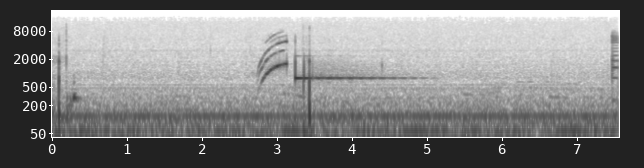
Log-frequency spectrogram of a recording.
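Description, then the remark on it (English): A short rising electronic chime with bright harmonics as headphones power on, followed by brief beeps signalling they are paired with an iPhone and a steady mid-pitched tone that fades out, all fairly quiet over a constant low hum with no talking. “Now, as soon as I heard the startup sound, I took my finger off the power button, and you heard the beep beep, and that means it's now paired with my iPhone.”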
